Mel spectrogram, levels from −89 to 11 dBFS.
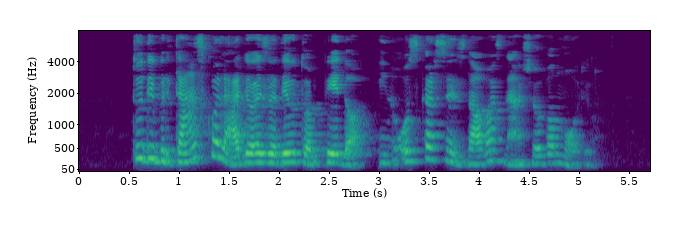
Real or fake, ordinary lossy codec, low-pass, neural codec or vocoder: real; none; 7.2 kHz; none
